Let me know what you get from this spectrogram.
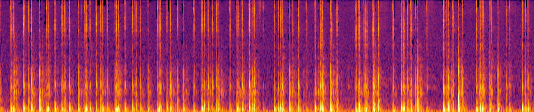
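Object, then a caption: Plastic game case. Long nails scratch and tap on an Overwatch PC game box, a hollow plastic case with a glossy cover. Dense, quick clicks and scrapes come one after another, each dying almost instantly. Soft low thumps sit under brighter ticking and scratching.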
